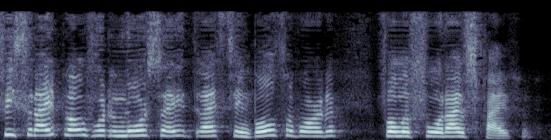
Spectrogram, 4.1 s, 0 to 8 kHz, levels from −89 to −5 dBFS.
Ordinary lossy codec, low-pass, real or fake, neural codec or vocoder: none; none; fake; codec, 16 kHz, 1.1 kbps, Voila-Tokenizer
